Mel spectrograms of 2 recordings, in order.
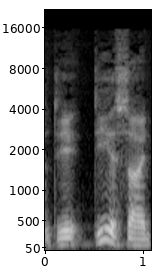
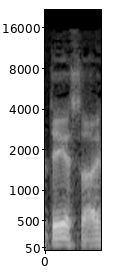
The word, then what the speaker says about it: Deicide: One is a deicide cover, or deicide, however you want to pronounce that, Sacrificial Suicide, and the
